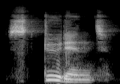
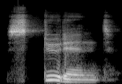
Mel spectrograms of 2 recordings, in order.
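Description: The two takes are said the same way.

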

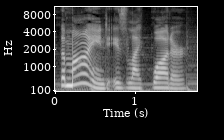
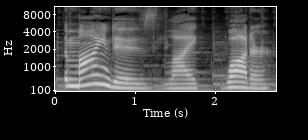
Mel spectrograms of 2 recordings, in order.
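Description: First: The sentence is read at a normal pace. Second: The sentence is read slowly and deliberately.

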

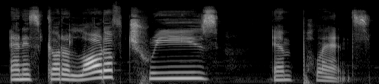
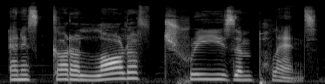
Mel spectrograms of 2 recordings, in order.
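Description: First: 'Trees' and 'and' are said apart, without linking. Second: 'And' is reduced to n and joined to 'trees'. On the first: "至于trees 和and 你可以选择不用连读" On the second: "这里的and 我们可以把它弱读成n 的发音，然后trees 和后面的n 就可以连读成treason"

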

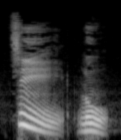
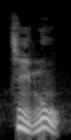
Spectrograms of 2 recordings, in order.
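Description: First: The first syllable falls all the way down. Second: The first syllable falls only halfway down. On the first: The speaker calls it wrong. "我们读的时候就应该不能读成记录" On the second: The speaker calls it right. "我们要把它读成记录"

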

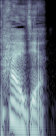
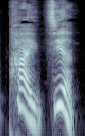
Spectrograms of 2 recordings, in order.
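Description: First: The second syllable is in the neutral tone. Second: The second syllable has a full tone. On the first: The speaker calls it wrong. "这个词儿不读太监" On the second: The speaker calls it right. "它应该读太监，……它就不能读成轻声"

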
